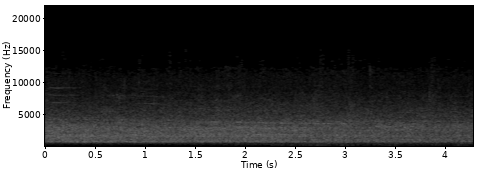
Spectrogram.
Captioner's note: cheers, applause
